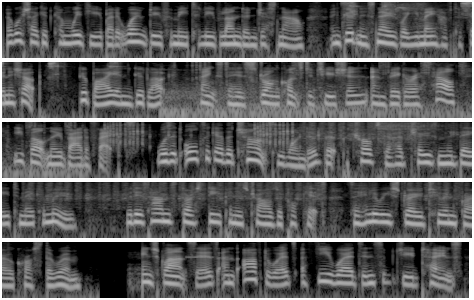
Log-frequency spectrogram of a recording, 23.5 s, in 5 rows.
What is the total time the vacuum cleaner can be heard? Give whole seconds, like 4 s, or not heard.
not heard.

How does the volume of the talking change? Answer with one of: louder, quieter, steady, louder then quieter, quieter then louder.
steady.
